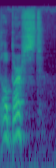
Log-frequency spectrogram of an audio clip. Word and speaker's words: Oberst: Salutations by Conor Obrest. Oberst? Is it Oberst or Obrest? – Obrest. – Because you were saying Obrest, but it's Oberst. That's the way it's spelled.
